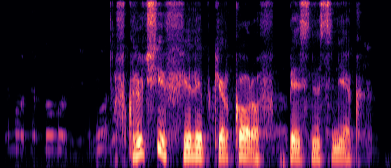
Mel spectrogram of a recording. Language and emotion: Russian, positive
